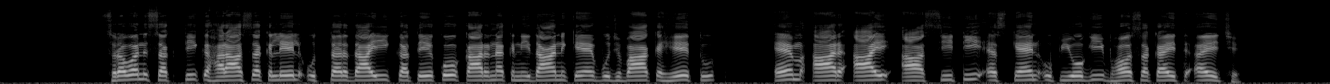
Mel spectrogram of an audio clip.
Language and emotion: Maithili, neutral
